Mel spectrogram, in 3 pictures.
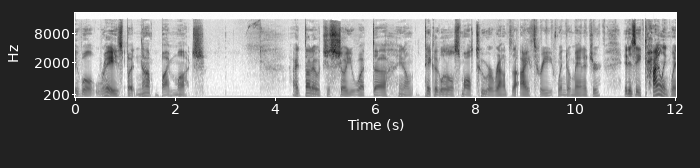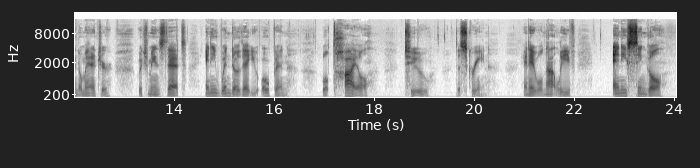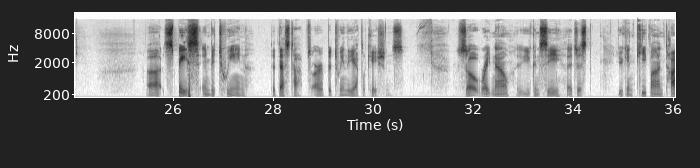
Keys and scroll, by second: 13.9 alt+Return, 14.8 alt+Return, 16.1 alt+v, 16.7 alt+Return, 18.7 alt+v, 19.3 alt+Return, 21.7 alt+v, 22.4 alt+Return, 25.0 alt+v, 25.6 alt+Return, 35.1 alt+Return.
